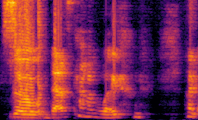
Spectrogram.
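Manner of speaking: normal talking voice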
